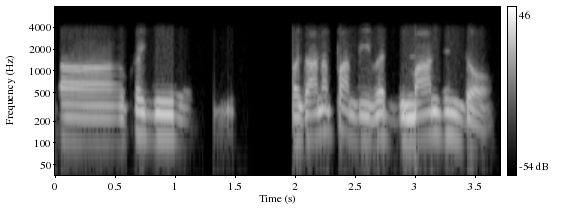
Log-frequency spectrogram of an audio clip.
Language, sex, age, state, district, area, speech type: Manipuri, male, 45-60, Manipur, Kangpokpi, urban, conversation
